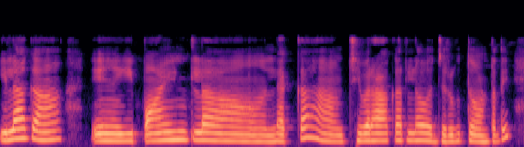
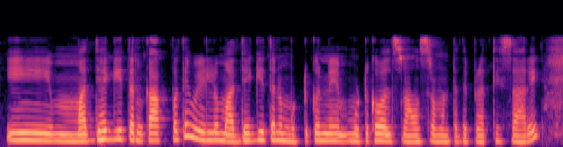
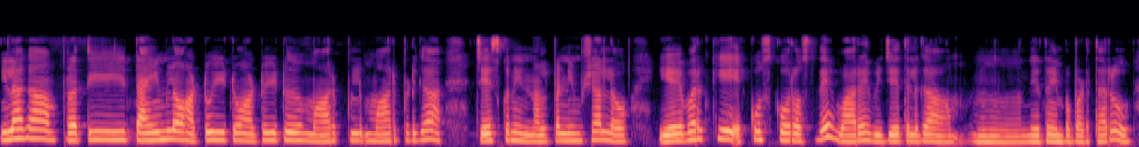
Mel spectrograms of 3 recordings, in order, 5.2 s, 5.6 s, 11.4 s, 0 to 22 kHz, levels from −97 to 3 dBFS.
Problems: none marked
